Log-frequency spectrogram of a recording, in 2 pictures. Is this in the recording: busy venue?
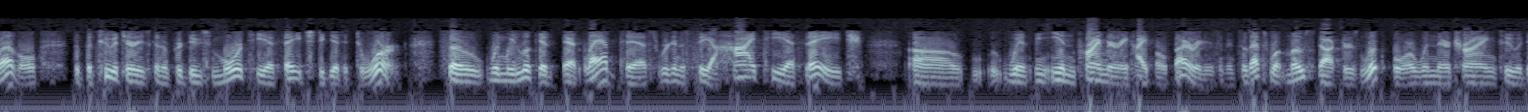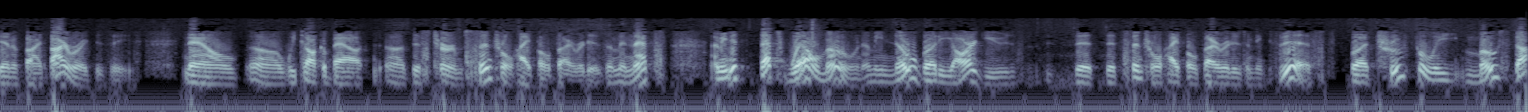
no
